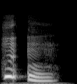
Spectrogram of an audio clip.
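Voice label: Vox Deny, voices heroes English; Laudia; kingsraid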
